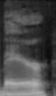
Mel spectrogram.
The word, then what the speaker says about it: Bexar: And she said, the, uh, "Yeah, it's it's actually pronounced bear."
